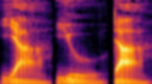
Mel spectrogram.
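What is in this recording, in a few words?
"yayuta", concatenated syllables; Affixing experiment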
